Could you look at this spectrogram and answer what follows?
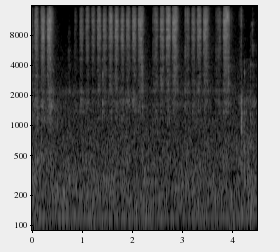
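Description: A thin sanding stick rasps lightly over parts of a 1/35 Chieftain Mk10 tank scale model in short rapid bursts of strokes, soft and close, with brief pauses between runs.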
